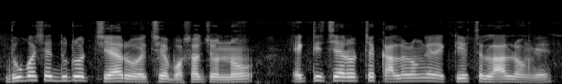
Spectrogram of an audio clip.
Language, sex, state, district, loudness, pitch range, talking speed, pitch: Bengali, male, West Bengal, Alipurduar, -17 LUFS, 120-175 Hz, 160 wpm, 145 Hz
